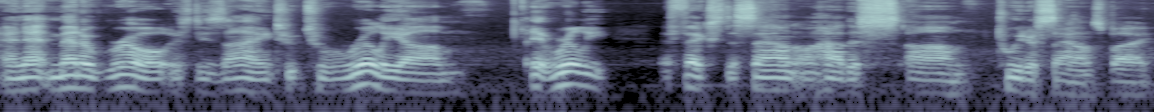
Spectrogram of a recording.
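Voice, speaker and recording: A man's voice: deep voice, darkish tone. A man casually explaining a product in an unscripted, conversational way, repeating himself as a presenter. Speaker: product presenter for a loudspeaker maker.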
